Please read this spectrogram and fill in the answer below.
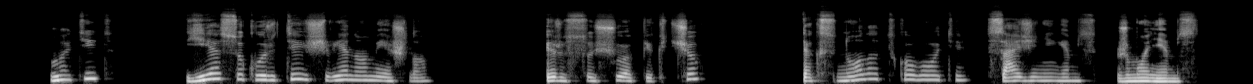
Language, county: Lithuanian, Kaunas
